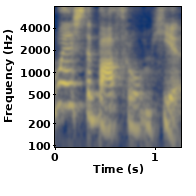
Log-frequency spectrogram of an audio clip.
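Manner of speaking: ordinary delivery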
